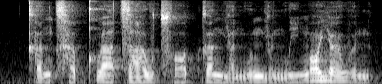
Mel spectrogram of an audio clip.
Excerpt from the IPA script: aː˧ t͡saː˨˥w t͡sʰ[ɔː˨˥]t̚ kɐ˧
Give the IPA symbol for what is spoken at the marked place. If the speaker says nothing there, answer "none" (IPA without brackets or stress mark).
ɔː˧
